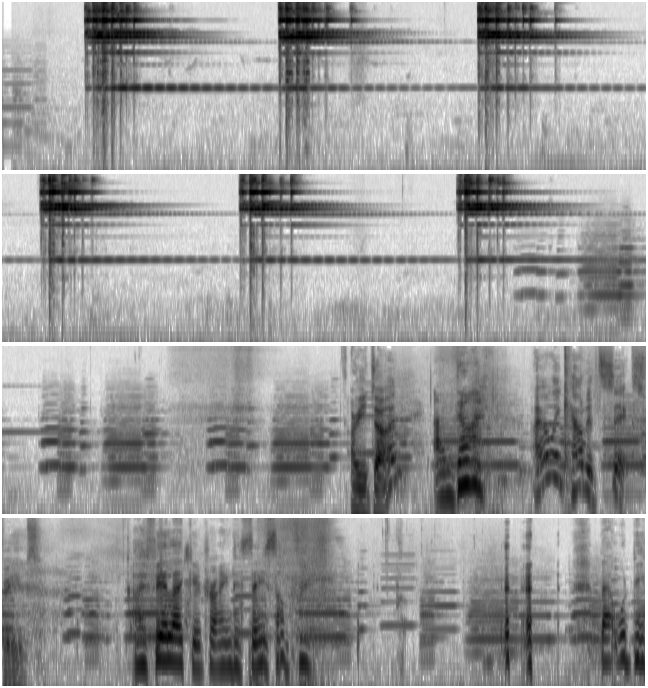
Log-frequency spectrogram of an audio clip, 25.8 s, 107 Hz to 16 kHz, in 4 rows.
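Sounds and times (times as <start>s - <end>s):
bright metallic chime bell struck by a player in a game: 0.8s - 13.6s
speech: 16.4s - 19.8s, 20.6s - 22.6s, 25.3s - 25.7s.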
